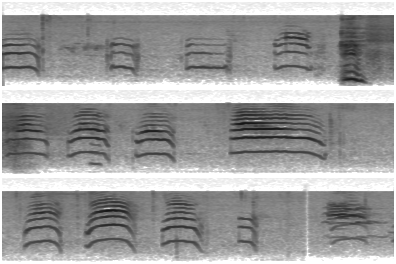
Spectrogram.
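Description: A very young tabby kitten meows over and over in high cries that rise and fall, about fifteen in all, one of them drawn out about six seconds in. A brief, louder noise comes about three and a half seconds in.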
